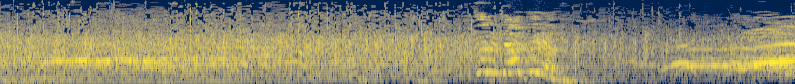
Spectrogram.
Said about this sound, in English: My friend over there has got his acoustic guitar, so he can sing you a sweet love ballad. So please, bring him on with a big round of applause. Let's hear it, boy!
